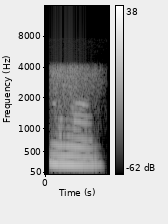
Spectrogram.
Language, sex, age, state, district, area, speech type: Tamil, female, 60+, Tamil Nadu, Viluppuram, rural, conversation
